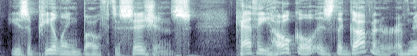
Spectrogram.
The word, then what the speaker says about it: Hochul: I think it's pronounced Hochul. I'm going to go with Hochul.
